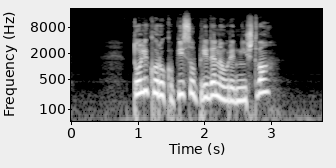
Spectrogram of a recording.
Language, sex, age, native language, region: Slovenian, female, 30-49, Slovenian, Southeast Slovenia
